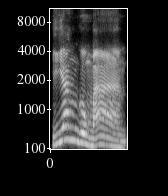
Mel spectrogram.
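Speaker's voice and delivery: slow, stretched young man; drawn-out example. Shown as a demonstration. Teacher presenting the next example to the class, drawn out. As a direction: draw out both words of young man.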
